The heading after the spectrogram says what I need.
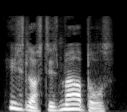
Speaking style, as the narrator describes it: Ron muttered in Harry's ear

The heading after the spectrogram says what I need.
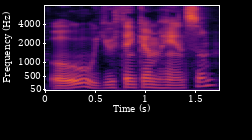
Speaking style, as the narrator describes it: said, giggling

